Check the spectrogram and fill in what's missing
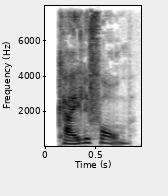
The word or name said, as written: kegleform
